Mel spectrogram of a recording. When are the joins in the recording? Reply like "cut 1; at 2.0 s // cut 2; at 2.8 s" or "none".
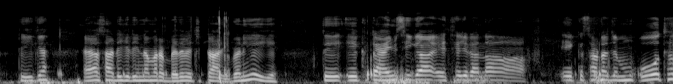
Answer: none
